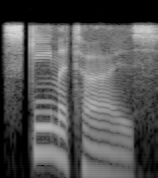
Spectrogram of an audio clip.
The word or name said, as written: schematize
